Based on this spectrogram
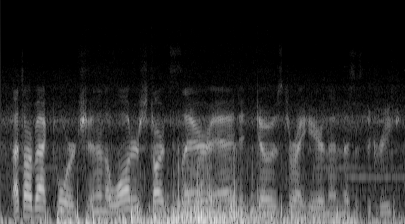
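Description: Loud background noise accompanies a man speaking at a moderate pace with ordinary pitch variation. The sound is dry, with no echo. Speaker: home tour vlogger. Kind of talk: casual vlog chat. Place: garden. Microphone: phone near.

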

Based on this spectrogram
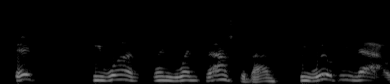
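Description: A man puts on a character voice, drawling at a moderate pace. His pitch sits high, and his intonation is lively. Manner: slow, drawling.

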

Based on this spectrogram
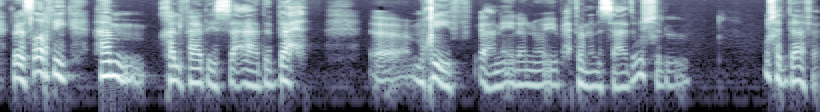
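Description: Against a quiet background, a man with a Saudi accent talks at a fairly slow pace, with long, frequent pauses. His fairly high voice is somewhat breathy with a dark, mellow tone and lively intonation. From Saudi Arabia. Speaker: podcast host. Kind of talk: casual chat. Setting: studio. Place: studio. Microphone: studio mic.

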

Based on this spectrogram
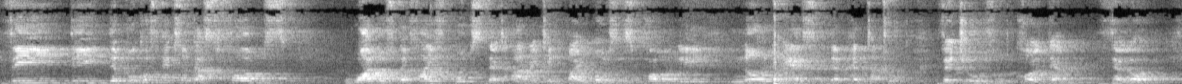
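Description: Amid light background noise and strong room echo, a man speaks at a fairly slow pace with a high pitch. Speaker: preacher. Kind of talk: sermon. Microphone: handheld.

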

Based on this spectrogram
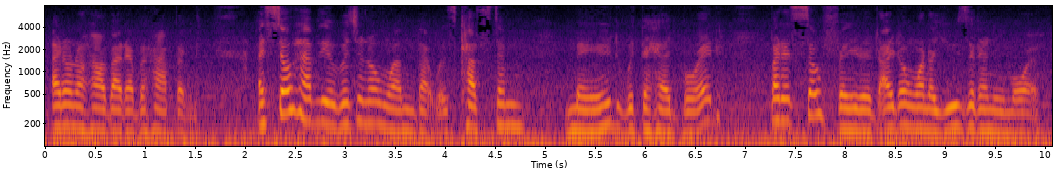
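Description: The speech moves at a moderate pace. Background noise is noticeable. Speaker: shopping vlogger. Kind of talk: casual vlog chat. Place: shop. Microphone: phone near.

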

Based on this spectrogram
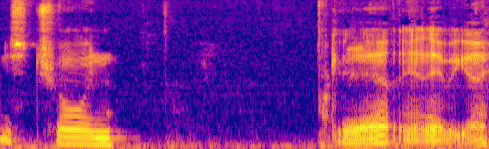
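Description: A man speaks at a fairly slow pace in a dark, mellow tone with vocal fry. His pitch swings widely. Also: medium pitch for a man.

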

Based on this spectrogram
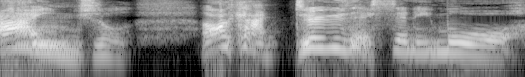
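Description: A female-sounding voice growls through a put-on character voice at a fairly high pitch and a fairly slow pace. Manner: growled, angry.

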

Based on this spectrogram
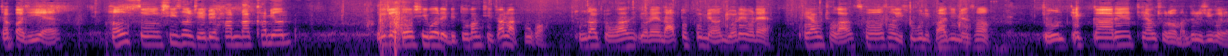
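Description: Recorded with a dry sound and no echo but noticeable background noise, a man speaks with a Gyeongsang accent. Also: fairly high pitch for a man, moderate pace. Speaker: farmer, agricultural company head. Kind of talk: farming how-to talk to camera. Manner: casual, folksy. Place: farm. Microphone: phone near.

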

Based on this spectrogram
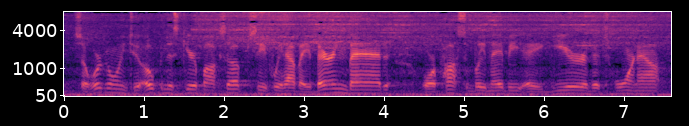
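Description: A man talking at a fairly slow pace, with noticeable background noise. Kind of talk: tutorial. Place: workshop. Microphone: phone near.

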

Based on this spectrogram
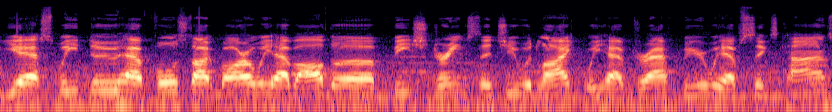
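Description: Music plays in the background. A man speaks over it at a fairly slow pace. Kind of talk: interview answer. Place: bar.

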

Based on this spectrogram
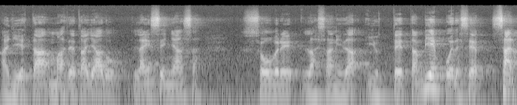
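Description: A man speaks slowly at a medium pitch, his fairly bright tone and fairly even intonation carried with audible room echo.

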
